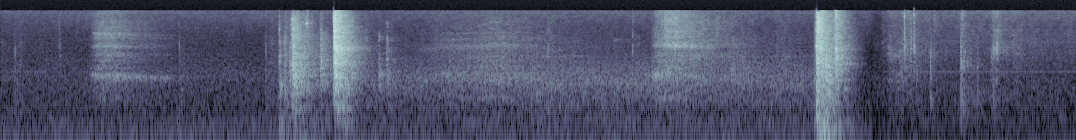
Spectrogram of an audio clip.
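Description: A door being handled and closed: two sharp knocks close together about two seconds in, then one louder thud about six seconds in as it shuts.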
